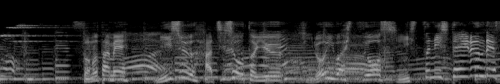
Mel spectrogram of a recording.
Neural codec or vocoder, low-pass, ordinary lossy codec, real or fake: none; none; none; real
